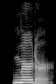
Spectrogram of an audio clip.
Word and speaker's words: murder: So basically, it sounds like it's the same vowel, murder. The primary stress falls on the first syllable. That's why it's a little higher in pitch. Murder. The D is very light.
